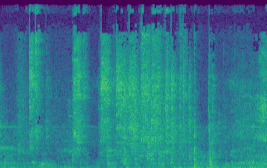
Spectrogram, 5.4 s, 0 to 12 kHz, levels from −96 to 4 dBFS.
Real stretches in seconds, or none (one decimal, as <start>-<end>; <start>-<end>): 0.0-5.4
